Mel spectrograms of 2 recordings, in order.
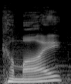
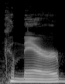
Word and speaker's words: Khmer: Here we go, Southeast Asia with Khmer. I know this is spelled Khmer, but technically it is Khmer.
